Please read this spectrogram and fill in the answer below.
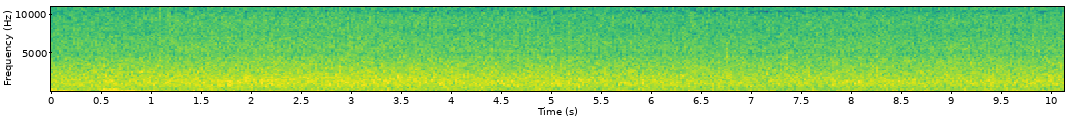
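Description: Heavy typhoon rain falling steadily, a continuous even hiss.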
